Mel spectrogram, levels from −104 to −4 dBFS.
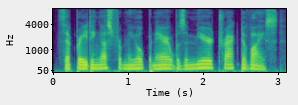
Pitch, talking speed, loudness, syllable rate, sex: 115 Hz, 230 wpm, -18 LUFS, 6.2 syllables/s, male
